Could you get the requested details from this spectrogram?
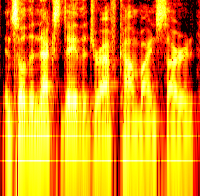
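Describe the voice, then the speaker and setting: In a casual sports roundtable, an American podcast panelist talks basketball briskly, his mid-range voice fairly bright in tone. He explains things loosely, adding hedged side comments.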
